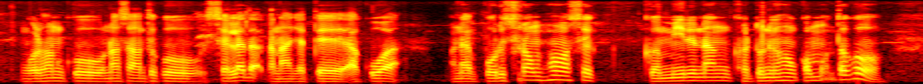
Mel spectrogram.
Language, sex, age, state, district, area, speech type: Santali, male, 30-45, West Bengal, Paschim Bardhaman, rural, spontaneous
